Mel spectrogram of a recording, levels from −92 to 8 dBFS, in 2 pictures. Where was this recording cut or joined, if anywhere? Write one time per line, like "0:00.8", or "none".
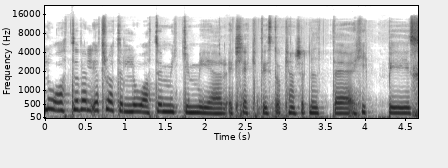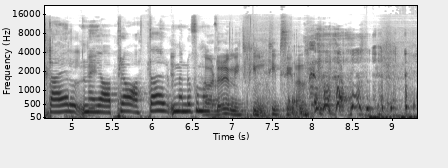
none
